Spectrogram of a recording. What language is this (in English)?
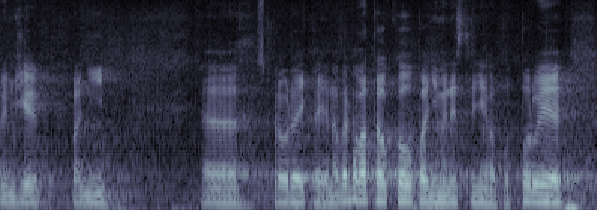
Czech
